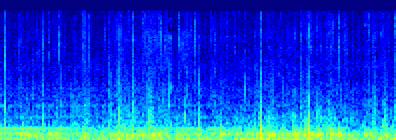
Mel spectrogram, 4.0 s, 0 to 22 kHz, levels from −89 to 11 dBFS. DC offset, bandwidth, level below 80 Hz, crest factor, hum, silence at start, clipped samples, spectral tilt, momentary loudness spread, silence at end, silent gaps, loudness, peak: under 0.1%; 16.5 kHz; -36 dBFS; 22 dB; none; 0 s; under 0.1%; -7.5 dB/octave; 5 LU; 0 s; none; -33 LUFS; -10 dBFS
